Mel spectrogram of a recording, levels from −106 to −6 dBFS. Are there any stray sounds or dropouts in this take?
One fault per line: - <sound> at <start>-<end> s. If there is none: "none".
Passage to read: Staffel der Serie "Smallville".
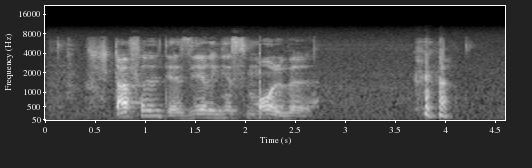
- laugh at 3.7-4.1 s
